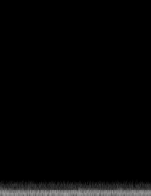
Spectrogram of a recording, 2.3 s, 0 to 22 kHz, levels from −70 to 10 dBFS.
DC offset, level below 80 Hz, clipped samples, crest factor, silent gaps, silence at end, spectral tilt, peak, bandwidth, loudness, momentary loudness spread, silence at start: under 0.1%; -88 dBFS; under 0.1%; 12 dB; none; 0 s; -11.5 dB/octave; -14 dBFS; 2.4 kHz; -27 LUFS; 2 LU; 0 s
